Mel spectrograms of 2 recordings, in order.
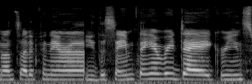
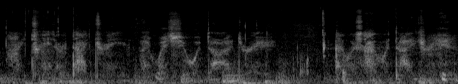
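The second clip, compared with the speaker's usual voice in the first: soft mock whisper; 12 dB quieter than usual. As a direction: whisper the joke. Joking whispered aside.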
